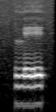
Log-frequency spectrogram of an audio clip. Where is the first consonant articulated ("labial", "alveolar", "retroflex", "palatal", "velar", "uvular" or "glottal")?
alveolar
